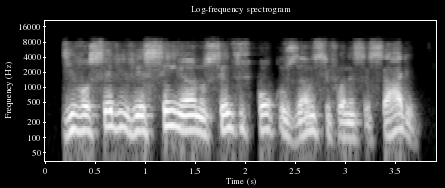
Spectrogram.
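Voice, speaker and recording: Somewhat breathy, the voice moves at a fairly slow pace with lively intonation. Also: man. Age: 70s. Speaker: pastor. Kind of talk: religious teaching conversation.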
